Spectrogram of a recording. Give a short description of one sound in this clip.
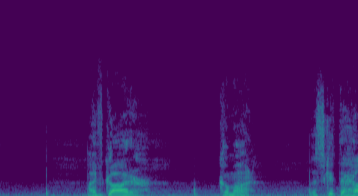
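A man shouts urgently, close by.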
